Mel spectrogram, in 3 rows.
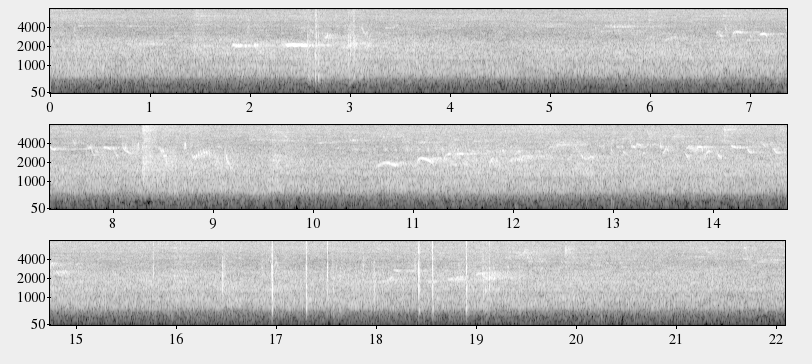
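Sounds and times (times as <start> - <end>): faint birdsong: 0.0 - 22.0
steady hiss: 0.0 - 22.0
sharp clicks: 2.5 - 3.2, 15.7 - 19.5.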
